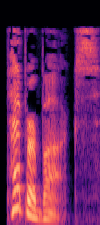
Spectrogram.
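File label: "pepperbox", British English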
